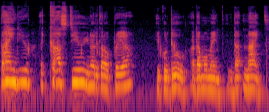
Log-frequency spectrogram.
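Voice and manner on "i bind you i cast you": high shouting cried out at full force. Telling a story, the speaker acts out a scared man praying, retelling a shouted prayer. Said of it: "He shouted".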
